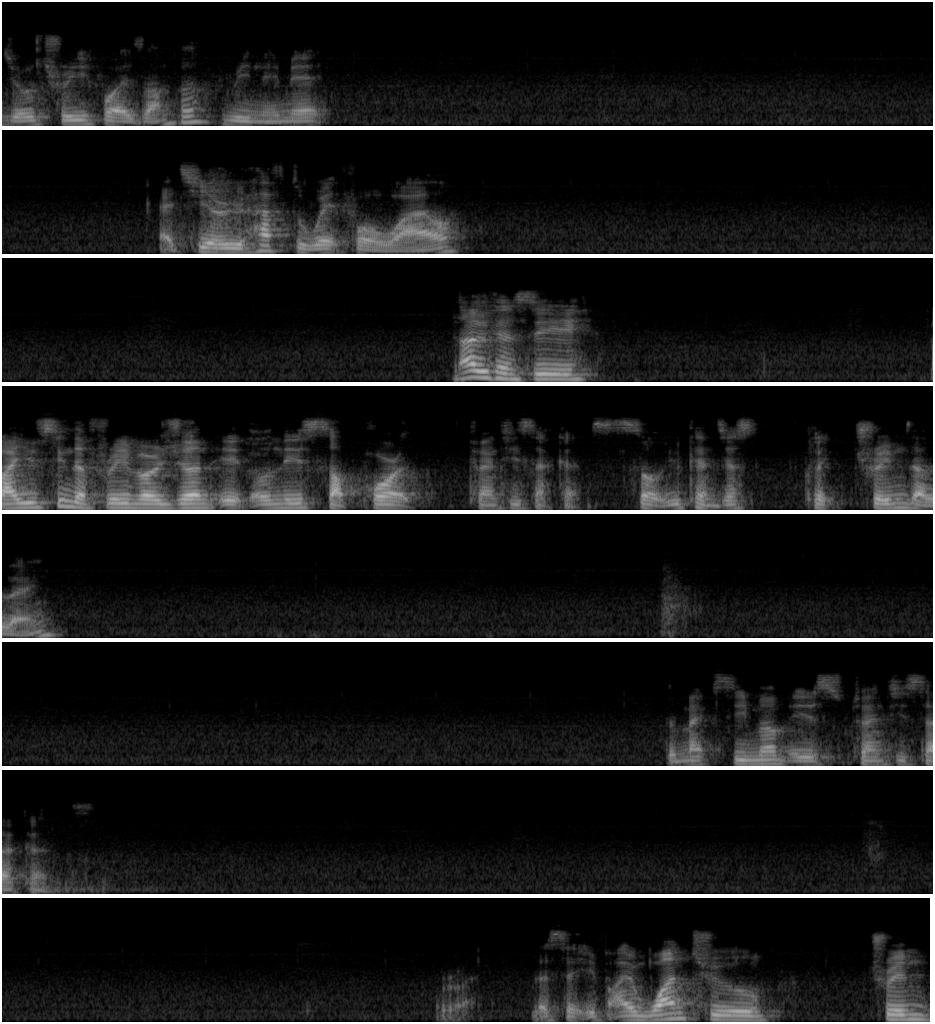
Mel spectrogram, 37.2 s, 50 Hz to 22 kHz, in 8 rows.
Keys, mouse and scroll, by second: 0.0-0.8 typing, 1.5 click, 1.6 middle click, 1.6-2.0 scroll down 1, 2.0-8.2 drag, 16.1-17.8 drag, 18.5 click, 20.3-34.3 drag, 34.3-35.5 right drag, 35.5-37.2 drag.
